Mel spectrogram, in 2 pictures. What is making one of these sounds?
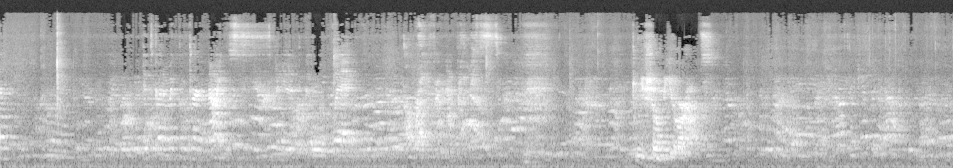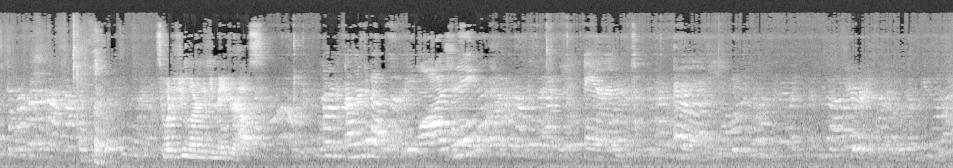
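A young girl talks with animation through a loudspeaker.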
